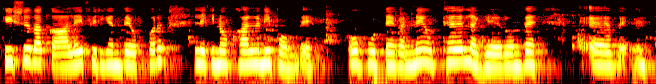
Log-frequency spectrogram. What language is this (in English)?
Dogri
